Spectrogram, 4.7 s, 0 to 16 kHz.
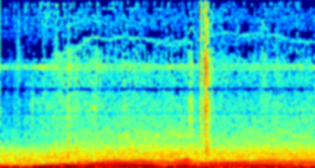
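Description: Toyota Supra's 3.0-litre B58 turbocharged inline-six heard from inside the cabin, accelerating on the road. Its pitch rises from about half a second in, drops at an upshift about three seconds in with a short sharp crack, then climbs again.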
